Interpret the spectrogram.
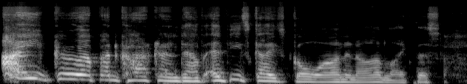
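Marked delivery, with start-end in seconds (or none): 0.0-2.1 put-on high, drunk-sounding voice. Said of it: "McMurphy brothers are drunk again".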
